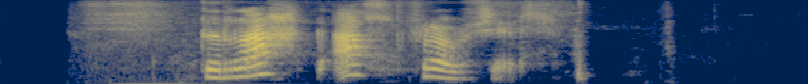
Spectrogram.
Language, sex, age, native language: Icelandic, female, 8, Swedish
